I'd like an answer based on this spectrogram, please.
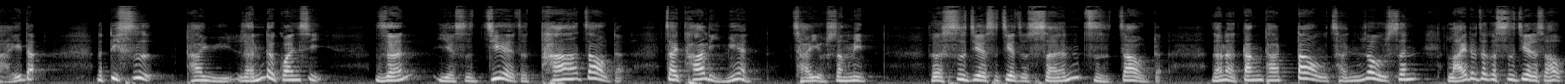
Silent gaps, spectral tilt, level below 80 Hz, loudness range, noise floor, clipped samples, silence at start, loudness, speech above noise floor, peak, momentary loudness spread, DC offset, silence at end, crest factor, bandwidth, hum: none; -4.5 dB/octave; -38 dBFS; 2 LU; -45 dBFS; under 0.1%; 0 s; -16 LUFS; 30 dB; 0 dBFS; 10 LU; under 0.1%; 0 s; 16 dB; 16.5 kHz; none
